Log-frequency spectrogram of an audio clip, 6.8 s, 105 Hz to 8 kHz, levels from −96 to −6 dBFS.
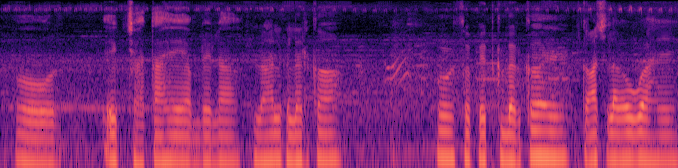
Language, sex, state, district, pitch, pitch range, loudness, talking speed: Hindi, male, Chhattisgarh, Bilaspur, 125 Hz, 120-125 Hz, -37 LUFS, 140 wpm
